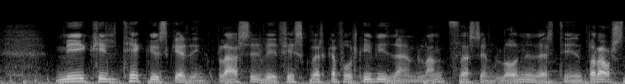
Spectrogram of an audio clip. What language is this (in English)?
Icelandic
